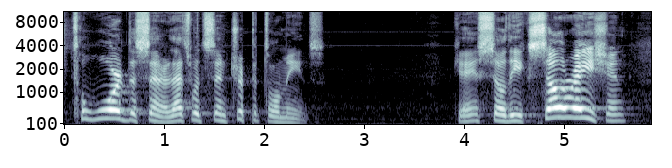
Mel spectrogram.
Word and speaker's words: centripetal: called the centripetal acceleration spell it correctly cen t r.i.p et al centripetal do not say centrifugal because the direction of this is towards the center and you're gonna have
